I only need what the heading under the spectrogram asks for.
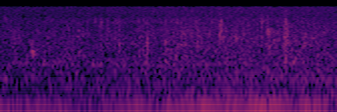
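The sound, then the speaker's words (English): Gentle water laps and trickles steadily on the Tamar River estuary in Launceston over a constant low hum, with small faint splashes scattered through and no voices. “But there's still birds landing gracefully on the surface, rowers parting the waves occasionally, joggers and walkers on the foreshore.”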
